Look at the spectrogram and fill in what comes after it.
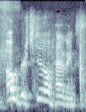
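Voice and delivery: ordinary delivery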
